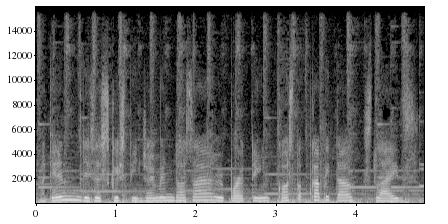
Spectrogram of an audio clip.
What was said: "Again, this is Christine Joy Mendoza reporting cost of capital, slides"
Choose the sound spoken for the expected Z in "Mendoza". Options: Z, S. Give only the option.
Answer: S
